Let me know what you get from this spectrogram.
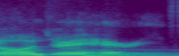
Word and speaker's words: Andre Herriott: Andre Herriott. I pronounced it incorrectly, did I? – It's all good. Andre Harry.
